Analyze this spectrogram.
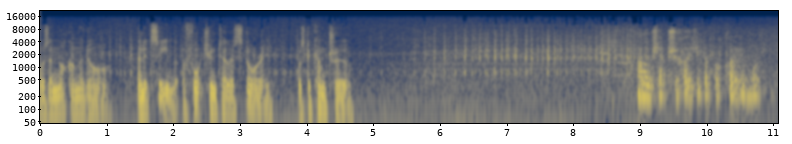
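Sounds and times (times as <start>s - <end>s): stork clattering its bill: 0.0s - 11.0s.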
